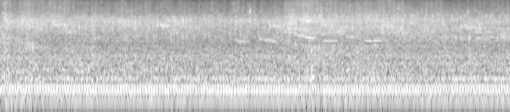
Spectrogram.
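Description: Okra, capsicum, onion and tomato sizzling steadily in a cooking pot on low heat, a soft even hiss.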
